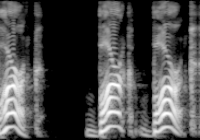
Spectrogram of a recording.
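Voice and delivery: put-on angry barked yells. Naming stars with distinctive voices, the speaker does Adam Driver as a mock-angry barking yell. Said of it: "Like kind of like an angry, yell".

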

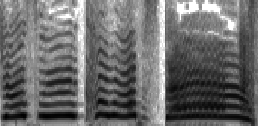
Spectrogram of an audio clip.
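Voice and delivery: very high screaming call.

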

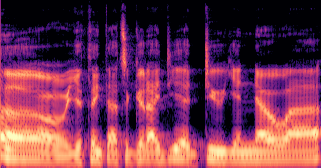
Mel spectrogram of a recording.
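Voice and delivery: acted eye-rolling sarcasm. Retelling a film's dialogue about building a boat: imitating sarcastic eye-rolling tone. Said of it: "just full of eye rolls".

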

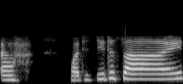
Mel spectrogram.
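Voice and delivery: brusque, curt, host-style, put-on British accent. Speaker imitates staff from a show taking an order, in a curt British accent. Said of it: "they have to be like in a British accent".

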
